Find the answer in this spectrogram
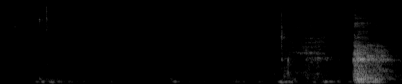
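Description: A few faint computer-mouse clicks in a quiet pause, then a short cough-like throat noise from a man near the end.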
